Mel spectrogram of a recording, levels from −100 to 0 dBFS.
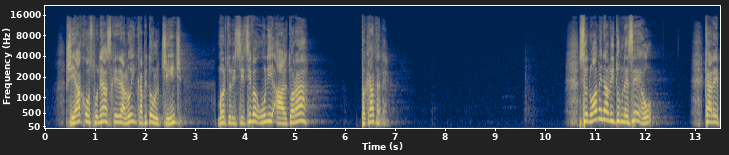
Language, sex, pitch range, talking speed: Romanian, male, 145-195 Hz, 85 wpm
